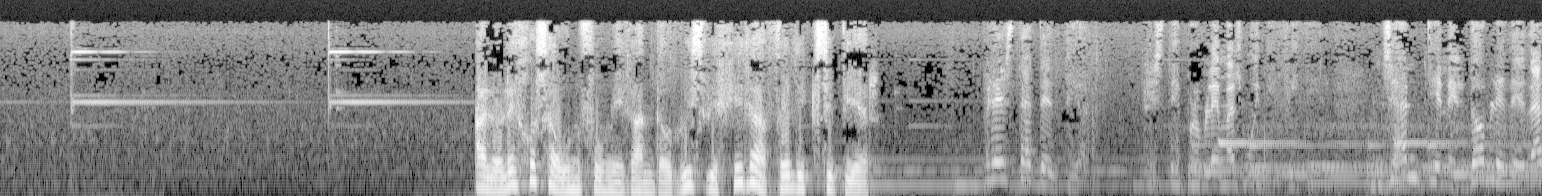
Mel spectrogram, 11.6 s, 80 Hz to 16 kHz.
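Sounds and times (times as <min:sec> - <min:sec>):
handlebar bicycle bell rung by hand: 0:00.5 - 0:01.6, 0:02.5 - 0:03.6
speech: 0:03.6 - 0:06.7, 0:10.3 - 0:11.5.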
